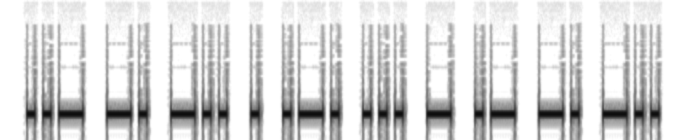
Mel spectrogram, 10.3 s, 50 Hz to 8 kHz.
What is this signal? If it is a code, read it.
Morse code, heard as a keyed tone, about 10 wpm, 610 Hz. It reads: UNDERSTAND
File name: 2011-07-mp3 / n41 EXCITING QRP CW OPERATION 10wpm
